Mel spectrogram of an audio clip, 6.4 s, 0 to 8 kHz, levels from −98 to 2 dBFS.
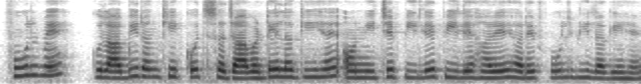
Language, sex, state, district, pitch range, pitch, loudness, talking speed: Hindi, female, Uttar Pradesh, Jalaun, 235-270 Hz, 255 Hz, -25 LUFS, 160 wpm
